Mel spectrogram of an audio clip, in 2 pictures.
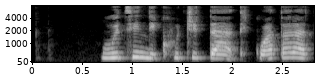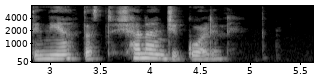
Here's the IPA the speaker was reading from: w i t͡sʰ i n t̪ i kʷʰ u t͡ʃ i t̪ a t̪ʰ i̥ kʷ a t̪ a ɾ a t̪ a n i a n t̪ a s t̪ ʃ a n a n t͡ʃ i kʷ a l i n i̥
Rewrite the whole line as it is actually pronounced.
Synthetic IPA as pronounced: w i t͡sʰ i n d̪ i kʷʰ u t͡ʃ i t̪ a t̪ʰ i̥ kʷ a t̪ a ɾ a t̪ i n i a n t̪ a s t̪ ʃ a n a n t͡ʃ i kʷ a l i n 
